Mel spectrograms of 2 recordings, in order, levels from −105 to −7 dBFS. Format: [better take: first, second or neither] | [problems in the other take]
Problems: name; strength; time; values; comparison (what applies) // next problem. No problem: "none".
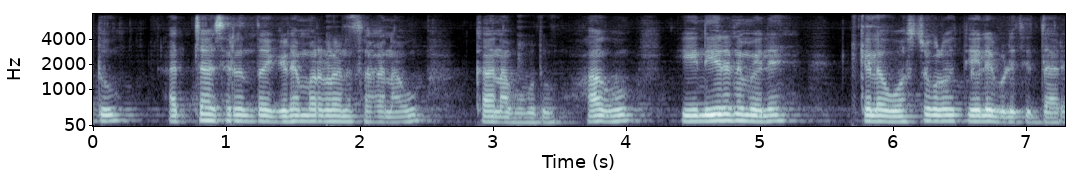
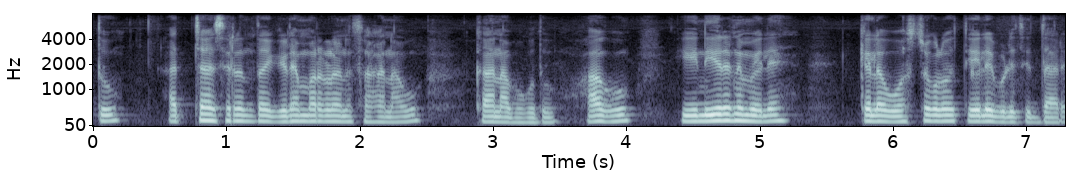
second | noise reduction (neural separator model SepFormer DNS4)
